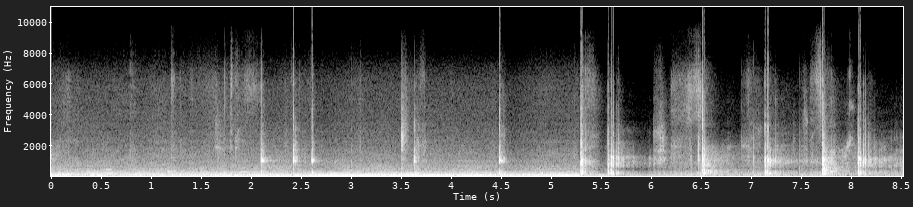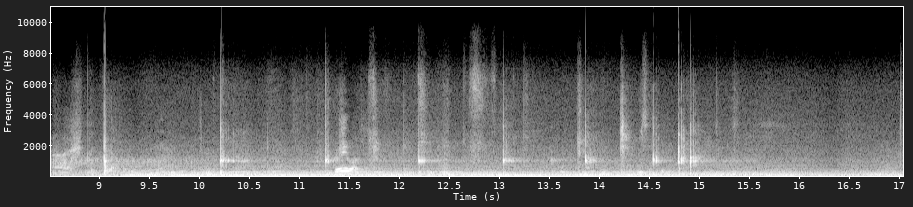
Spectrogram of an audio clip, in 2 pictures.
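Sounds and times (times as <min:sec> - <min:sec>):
low rumble: 0:00.0 - 0:17.0
paddles smacking rubber ball: 0:02.1 - 0:02.8, 0:05.3 - 0:09.2, 0:13.0 - 0:15.2.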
